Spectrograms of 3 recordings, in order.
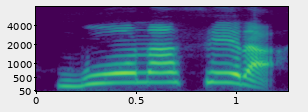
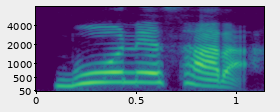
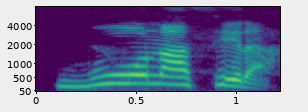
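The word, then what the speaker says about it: buonasera: বুনাসেরা এর বাংলা অর্থ হবে শুভ সন্ধ্যা। অনেকেই ভুল করে এটাকে বলে বুনে ছাড়া। কি বলে? বুনে ছাড়া। সঠিক হল বুনাসেরা। সঠিক উচ্চারণ কি হবে? বুনাসেরা।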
